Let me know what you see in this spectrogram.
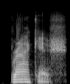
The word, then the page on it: brackish: American English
